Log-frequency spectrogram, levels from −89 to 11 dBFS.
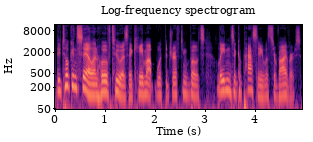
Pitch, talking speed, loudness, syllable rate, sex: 135 Hz, 245 wpm, -19 LUFS, 5.8 syllables/s, male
